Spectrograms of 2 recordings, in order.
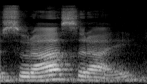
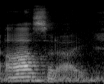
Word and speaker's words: Surasurai: So Surasurai is Sura and Asura, right? And so when you put them together, it makes a long A, Asurai.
